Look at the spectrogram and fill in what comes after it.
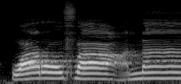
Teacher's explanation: Wa rafa'na, ainnya sukun, maka cara membacanya keluar huruf ain tersebut dari kerongkongan bagian akhir.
